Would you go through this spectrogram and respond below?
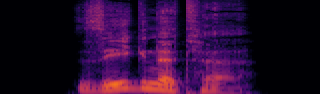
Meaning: inflection of segnen: 1. first/third-person singular preterite 2. first/third-person singular subjunctive II
- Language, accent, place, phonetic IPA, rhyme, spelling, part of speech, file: German, Germany, Berlin, [ˈzeːɡnətə], -eːɡnətə, segnete, verb, De-segnete.ogg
